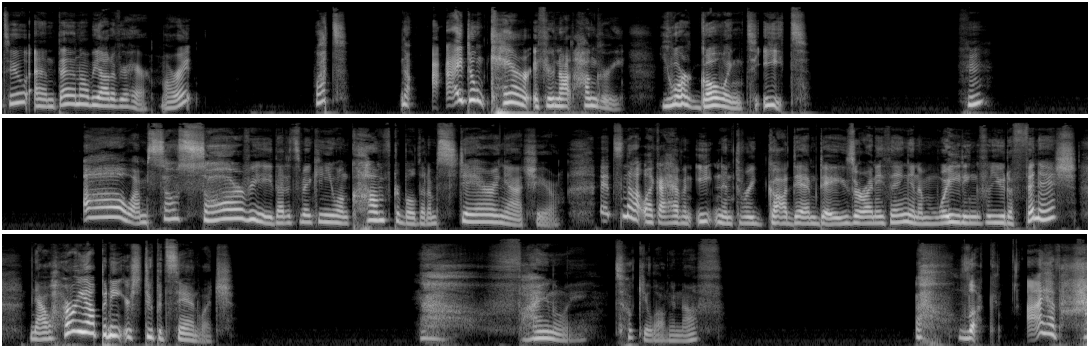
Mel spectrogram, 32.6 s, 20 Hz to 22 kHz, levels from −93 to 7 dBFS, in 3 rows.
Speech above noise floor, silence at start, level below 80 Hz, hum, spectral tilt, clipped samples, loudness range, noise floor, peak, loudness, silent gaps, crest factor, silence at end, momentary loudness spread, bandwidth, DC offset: 59 dB; 0 s; -44 dBFS; none; -3.5 dB/octave; under 0.1%; 14 LU; -80 dBFS; 0 dBFS; -22 LUFS; none; 22 dB; 0 s; 15 LU; 19 kHz; under 0.1%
